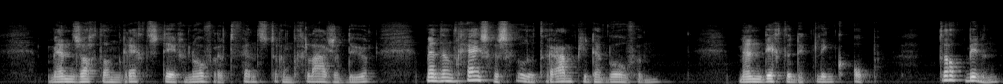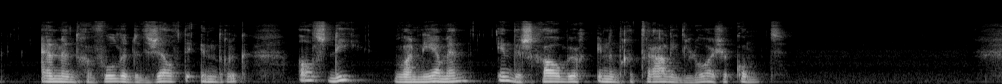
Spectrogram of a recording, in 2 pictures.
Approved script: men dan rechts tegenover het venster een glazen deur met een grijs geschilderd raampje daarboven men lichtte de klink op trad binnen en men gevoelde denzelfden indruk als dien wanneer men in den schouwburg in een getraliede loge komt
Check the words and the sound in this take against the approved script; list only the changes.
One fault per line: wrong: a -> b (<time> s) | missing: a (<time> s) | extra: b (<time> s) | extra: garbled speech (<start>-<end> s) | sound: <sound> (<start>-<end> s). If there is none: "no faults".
extra: zag (0.8 s)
